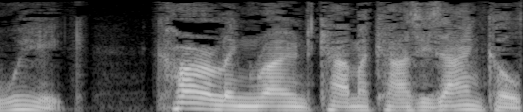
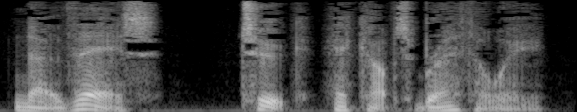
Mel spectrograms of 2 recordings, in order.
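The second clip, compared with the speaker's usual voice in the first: ordinary delivery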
